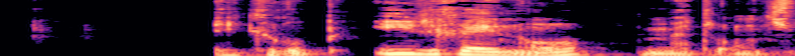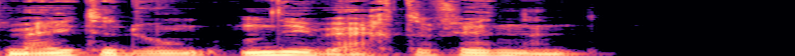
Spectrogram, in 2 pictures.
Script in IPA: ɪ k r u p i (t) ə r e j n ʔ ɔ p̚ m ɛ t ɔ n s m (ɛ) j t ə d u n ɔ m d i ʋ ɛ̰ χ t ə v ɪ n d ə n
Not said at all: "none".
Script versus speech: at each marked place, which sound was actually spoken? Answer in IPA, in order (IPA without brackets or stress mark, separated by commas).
d, e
